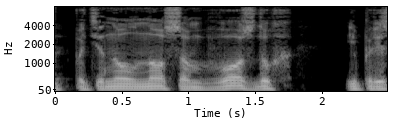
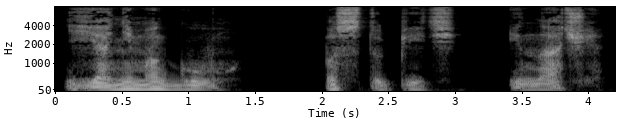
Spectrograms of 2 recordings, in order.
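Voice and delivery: quiet resolve; 4 semitones lower, 7 dB quieter than usual. A narrator's reading. Baguette quietly choosing honour over life. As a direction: speak softly of honour. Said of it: "тихо сказал Багет".

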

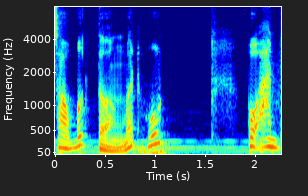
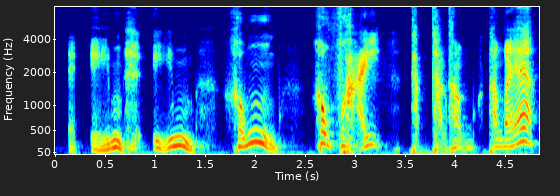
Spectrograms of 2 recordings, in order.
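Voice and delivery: stammering, flustered denial; hurried protesting; 5 semitones higher, slower than usual. A narrator's reading. Medium hushing the screaming woman, flustered explaining. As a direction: stumble over the words, trying to hush her. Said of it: "vội vã thanh minh".

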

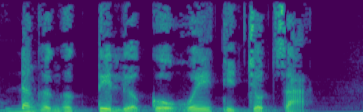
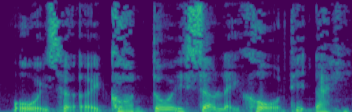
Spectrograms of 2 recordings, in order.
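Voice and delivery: tearful lament; 4 semitones higher than usual. A narrator's reading. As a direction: lament through welling tears. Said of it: "Hai mắt của bà rưng rưng".

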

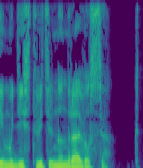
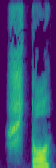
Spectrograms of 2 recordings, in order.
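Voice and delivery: higher, startled question; taken aback; 5 semitones higher than usual. A narrator's reading. Alexei reacts to the proposition, taken aback. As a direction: bristle at the suggestion. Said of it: "вскинулся Алексей".

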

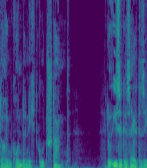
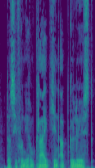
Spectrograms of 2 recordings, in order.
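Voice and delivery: ordinary delivery, nothing marked

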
